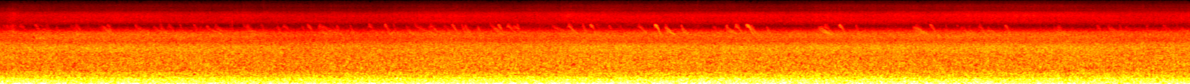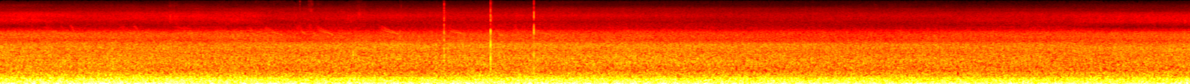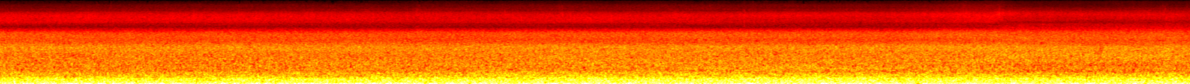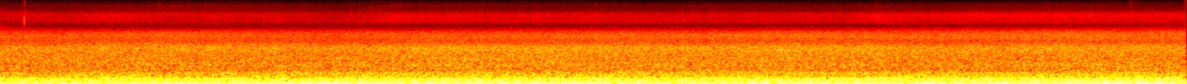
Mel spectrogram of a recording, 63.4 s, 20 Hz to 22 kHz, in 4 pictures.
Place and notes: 頭城鎮大坑里, Yilan County - Streams to the sea
Streams to the sea, Sound of the waves
Sony PCM D50+ Soundman OKM II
